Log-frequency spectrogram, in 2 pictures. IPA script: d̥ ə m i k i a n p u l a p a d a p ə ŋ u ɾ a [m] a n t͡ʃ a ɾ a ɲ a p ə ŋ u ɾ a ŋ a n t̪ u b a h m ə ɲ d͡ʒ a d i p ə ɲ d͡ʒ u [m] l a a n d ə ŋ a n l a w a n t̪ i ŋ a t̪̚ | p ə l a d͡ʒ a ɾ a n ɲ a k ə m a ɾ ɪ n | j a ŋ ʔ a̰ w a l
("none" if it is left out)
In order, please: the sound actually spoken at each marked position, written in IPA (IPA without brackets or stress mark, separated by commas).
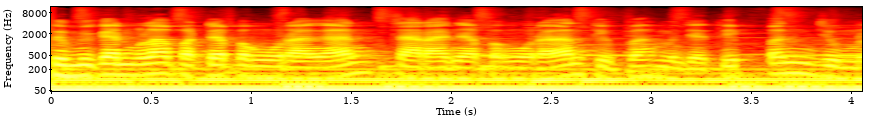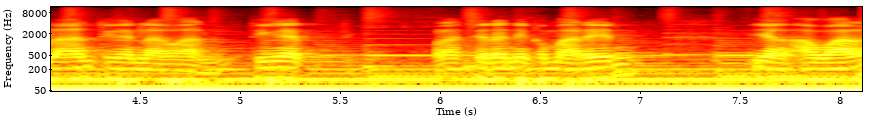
ŋ, m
